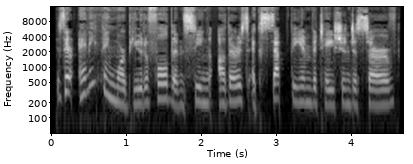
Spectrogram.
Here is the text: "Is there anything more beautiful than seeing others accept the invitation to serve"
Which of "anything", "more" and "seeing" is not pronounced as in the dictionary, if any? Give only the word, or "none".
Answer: none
